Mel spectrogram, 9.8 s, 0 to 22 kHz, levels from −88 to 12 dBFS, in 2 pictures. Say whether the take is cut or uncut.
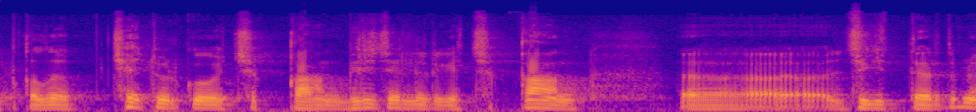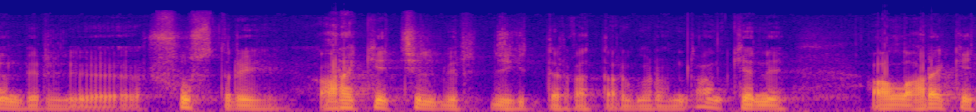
uncut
